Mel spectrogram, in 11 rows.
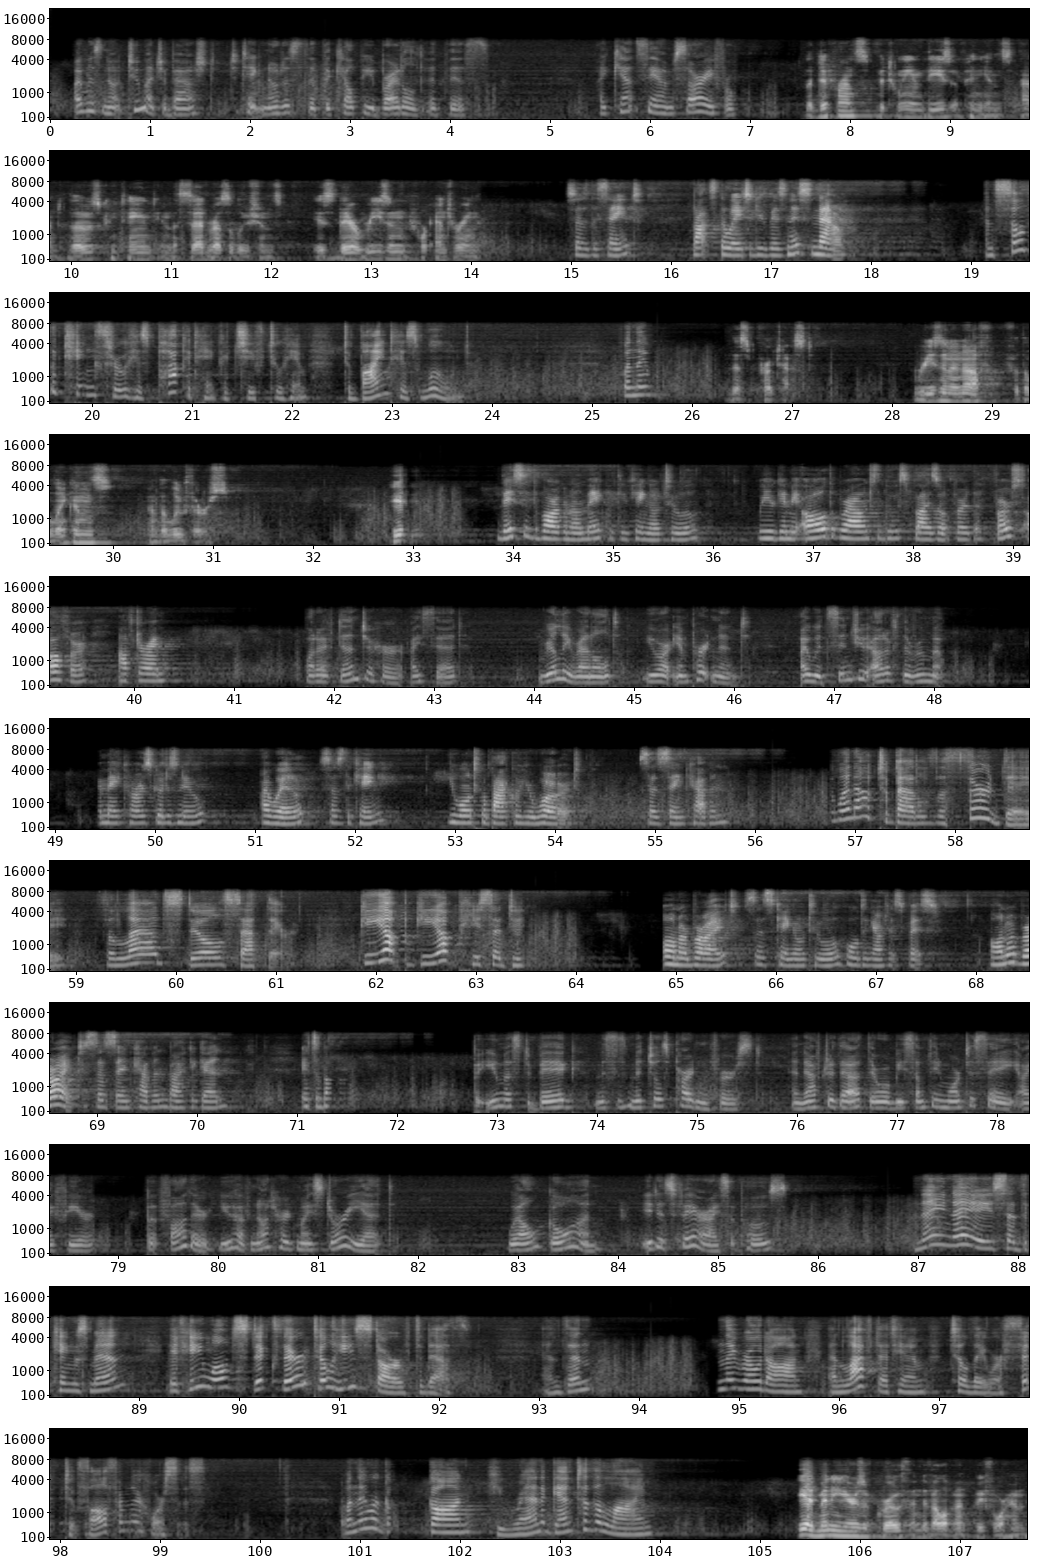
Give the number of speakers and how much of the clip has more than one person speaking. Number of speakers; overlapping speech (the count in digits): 4, no overlap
